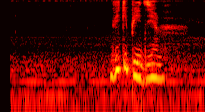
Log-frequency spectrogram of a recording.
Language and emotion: Russian, neutral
